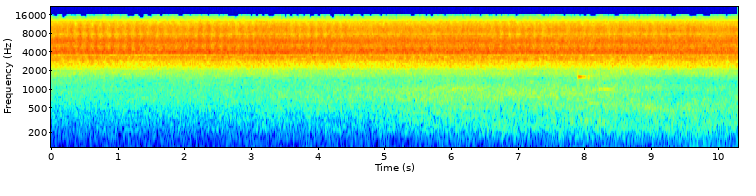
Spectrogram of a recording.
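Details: Large brown cicada in July giving a continuous harsh sizzle that stays steady and loud from start to finish; a brief faint tonal note appears near the eighth second.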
